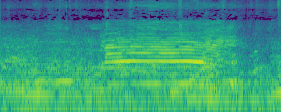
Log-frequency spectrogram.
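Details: A nine-month-old Pegon calf at the busy Bekonang livestock market in Sukoharjo, Indonesia. One long, fairly high, nasal moo holds steady for about a second and a half over background chatter and faint music.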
